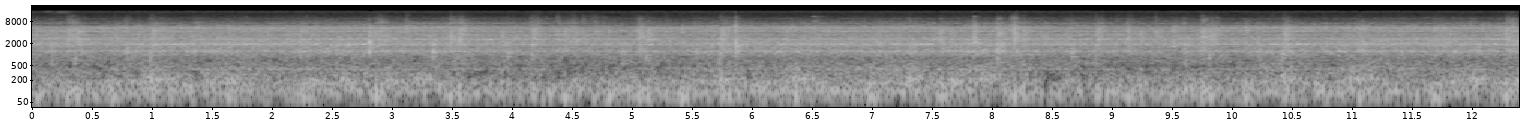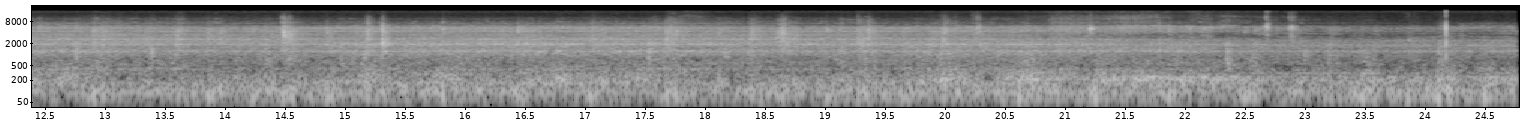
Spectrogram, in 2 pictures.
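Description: MEMU electric multiple-unit train running past close by, with a steady rumble of wheels on rail and clickety-clack clicks over the rail joints. A steady high whine runs through it.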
